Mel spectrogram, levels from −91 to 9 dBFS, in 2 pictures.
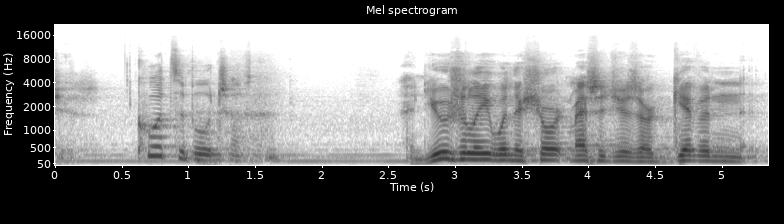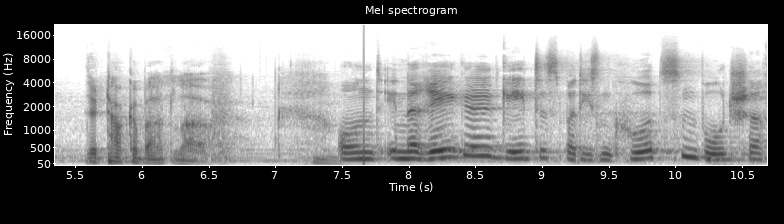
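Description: At 7.66 s the audio jumps forward. About 10 ms is missing. This is likely a dropped buffer (overrun), joining the two sides directly.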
